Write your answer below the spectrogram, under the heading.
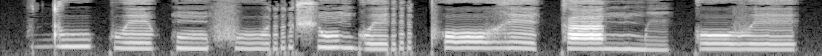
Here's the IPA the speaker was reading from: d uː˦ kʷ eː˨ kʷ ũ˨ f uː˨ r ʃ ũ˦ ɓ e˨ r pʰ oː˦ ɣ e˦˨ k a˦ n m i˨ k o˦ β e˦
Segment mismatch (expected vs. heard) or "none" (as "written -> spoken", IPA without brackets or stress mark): ɓ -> ɡʷ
